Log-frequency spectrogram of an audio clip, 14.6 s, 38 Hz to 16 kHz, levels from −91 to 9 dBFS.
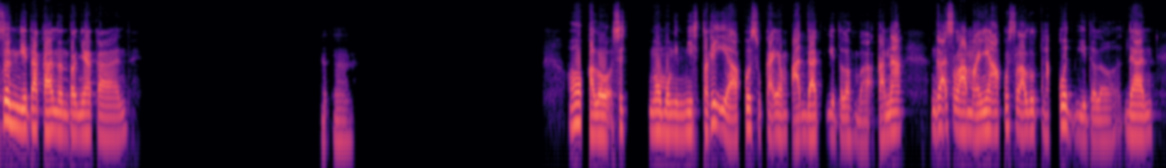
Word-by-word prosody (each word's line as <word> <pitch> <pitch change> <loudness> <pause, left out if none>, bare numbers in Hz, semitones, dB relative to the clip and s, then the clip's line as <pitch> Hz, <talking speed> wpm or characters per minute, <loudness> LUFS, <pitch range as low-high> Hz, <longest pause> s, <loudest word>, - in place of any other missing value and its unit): bosan 195 -5 +6
kita 160 0 +5
kan 145 0 +4
nontonnya 135 0 +1
kan. 120 +3 -5 2.5
Heeh. 105 0 -17 2.7
Oh 190 +4 +3
kalau 130 -1 +3
sec 160 - 0 0.3
ngomongin 135 -2 -1
misteri 145 +5 -1
ya 115 +1 +3
aku 165 - -1
suka 140 -4 -2
yang 130 0 -4
padat 125 +3 +2
gitu 130 - -8
loh 115 0 -4
Mbak, 105 -3 -9
karena 130 +5 +1 0.4
enggak 160 +3 +2
selamanya 140 -1 +3
aku 165 +4 -4
selalu 145 -3 0
takut 145 +6 -2
gitu 115 -3 -6
loh 110 0 -9
dan 125 0 0
135 Hz, 115 wpm, -23 LUFS, 125-150 Hz, 2.7 s, bosan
